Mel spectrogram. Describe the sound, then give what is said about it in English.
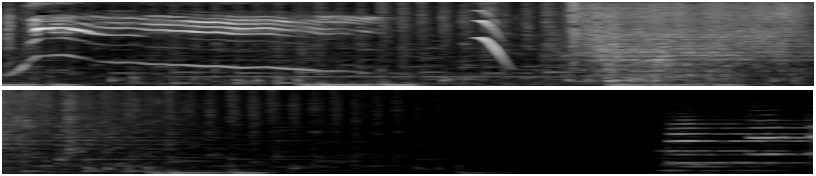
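A cartoonish slide down a water slide on a cruise ship: swooping, whistle-like pitch glides end in a loud splash of water that fades to silence, followed by a brief bright chime. “Water slide, water slide! Go for it, Gemma.”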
